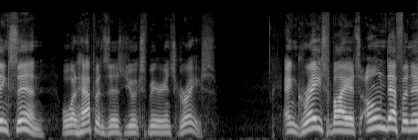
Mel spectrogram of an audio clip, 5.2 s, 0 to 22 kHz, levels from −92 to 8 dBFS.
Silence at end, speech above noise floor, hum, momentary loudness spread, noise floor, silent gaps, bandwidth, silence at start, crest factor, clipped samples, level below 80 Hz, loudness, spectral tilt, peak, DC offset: 0 s; 50 dB; none; 12 LU; -74 dBFS; none; 16 kHz; 0 s; 18 dB; under 0.1%; -76 dBFS; -25 LUFS; -4.5 dB/octave; -6 dBFS; under 0.1%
